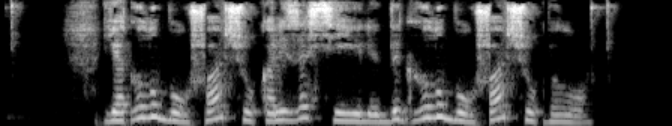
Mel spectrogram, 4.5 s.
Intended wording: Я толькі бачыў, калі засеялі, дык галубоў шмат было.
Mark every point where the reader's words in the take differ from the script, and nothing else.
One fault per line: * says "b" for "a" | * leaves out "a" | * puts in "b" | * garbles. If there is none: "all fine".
* says "галубоў" for "толькі"
* says "бачыў" for "шмат"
